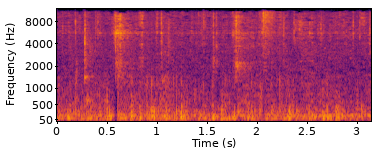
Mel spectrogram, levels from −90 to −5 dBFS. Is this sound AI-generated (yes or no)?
yes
